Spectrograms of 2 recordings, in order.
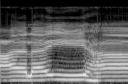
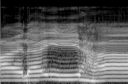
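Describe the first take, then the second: The two takes are said the same way.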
